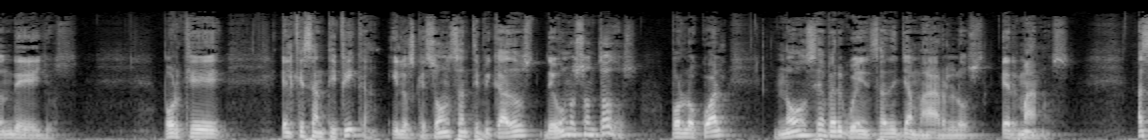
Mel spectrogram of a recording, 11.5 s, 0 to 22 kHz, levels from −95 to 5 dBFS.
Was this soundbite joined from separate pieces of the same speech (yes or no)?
no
